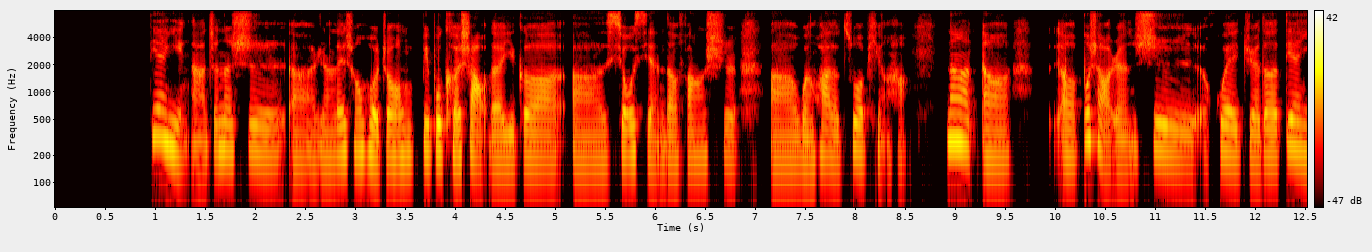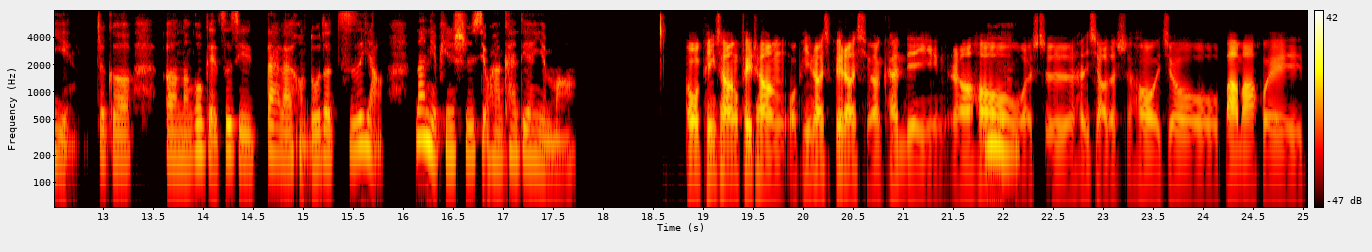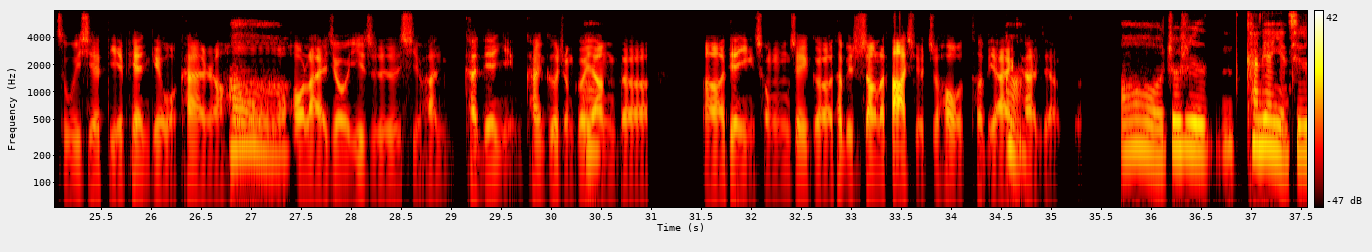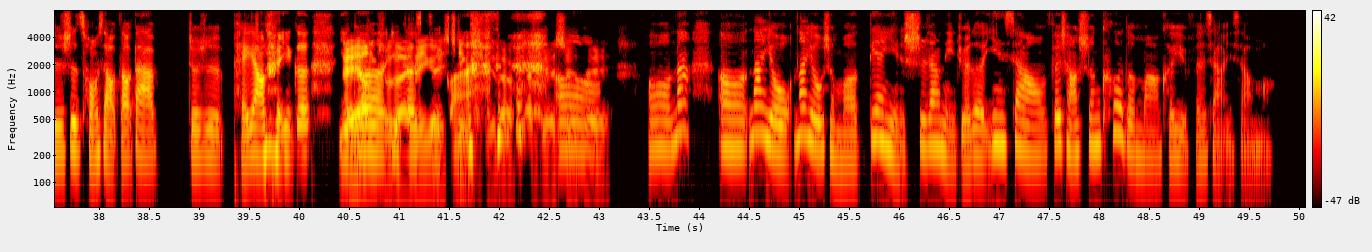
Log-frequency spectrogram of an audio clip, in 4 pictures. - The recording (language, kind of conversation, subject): Chinese, podcast, 电影的结局真的那么重要吗？
- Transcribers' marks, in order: other background noise; laughing while speaking: "培养的"; chuckle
